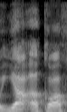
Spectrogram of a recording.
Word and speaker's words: Yaakov: So I'll be using a lot of the Hebrew pronunciations. So Yaakov is talking to Laban.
